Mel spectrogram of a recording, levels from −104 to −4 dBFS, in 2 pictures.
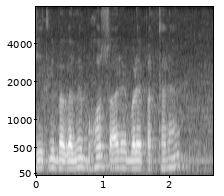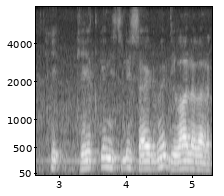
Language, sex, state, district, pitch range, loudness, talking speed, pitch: Hindi, male, Uttarakhand, Tehri Garhwal, 135-155 Hz, -17 LUFS, 205 wpm, 140 Hz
